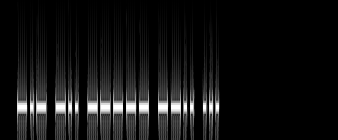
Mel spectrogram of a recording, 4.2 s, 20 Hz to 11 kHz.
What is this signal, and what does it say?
Morse code, heard as a keyed tone, about 29 wpm, 700 Hz. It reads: KD0ZS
